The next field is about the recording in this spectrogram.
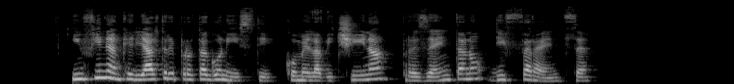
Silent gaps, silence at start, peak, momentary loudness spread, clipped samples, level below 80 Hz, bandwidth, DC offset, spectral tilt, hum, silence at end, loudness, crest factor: none; 0.7 s; -4 dBFS; 12 LU; under 0.1%; -70 dBFS; 15.5 kHz; under 0.1%; -3.5 dB/octave; none; 1.45 s; -26 LUFS; 24 dB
